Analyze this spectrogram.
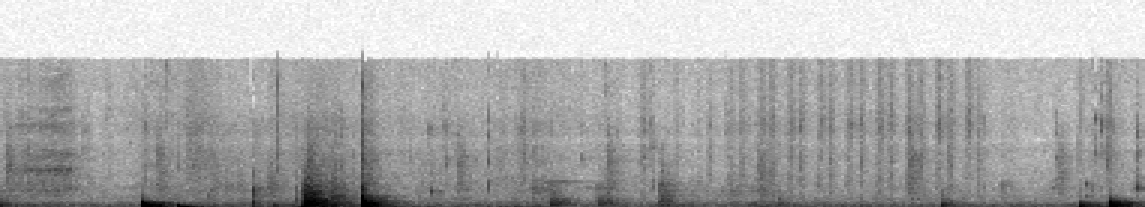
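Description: Handling sounds at a meal table: several sharp knocks and clinks on a stainless steel plate and tabletop, a few in the first couple of seconds and more near the end. In between come faint light taps while a shaker is shaken over rice on the plate.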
